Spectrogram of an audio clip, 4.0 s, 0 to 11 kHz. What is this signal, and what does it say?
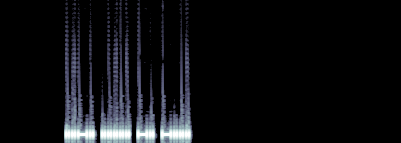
Morse code, heard as a keyed tone, about 40 wpm, 700 Hz. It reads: F5NB
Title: DXCC-100 Call Signs - 4 Characters - Repeated 2x - 40wpm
